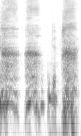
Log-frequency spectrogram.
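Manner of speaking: soft throat-clearing German "ch"; rasped guttural "ch", quietly demonstrated; throaty CH sound. Shown as a demonstration. Co-host showing how to say CH, soft throat scrape. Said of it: "whenever you've got a C H".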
